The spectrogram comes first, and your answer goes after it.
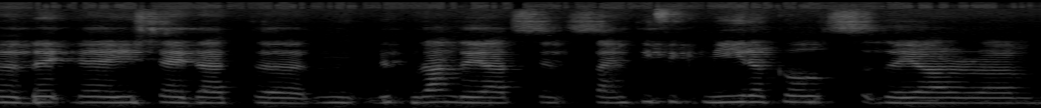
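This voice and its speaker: A woman's dark, mellow voice at medium pitch, with a non-native accent, monotone, flat intonation and a moderate pace. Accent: foreign accent, noticeable. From Italy. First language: Italian. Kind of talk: call-in conversation. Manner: halting.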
